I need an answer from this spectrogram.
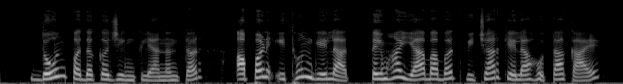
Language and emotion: Marathi, neutral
